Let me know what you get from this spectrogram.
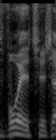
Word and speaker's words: Vujicic: This is Nick Vucicic, whatever his name is, okay? Vujicic, Vujicic, Vujicic. There it is, Vujicic.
